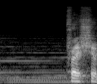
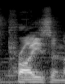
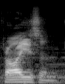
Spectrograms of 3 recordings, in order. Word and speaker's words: Preußen: Prussia, by the way, is not the way it's said. It's Preußen or something. It's the way it's spelled is then it's this funky German letter, which is like a big B, but actually it's like SS. So it's like Preußen, something like that.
